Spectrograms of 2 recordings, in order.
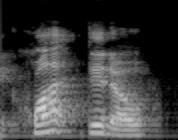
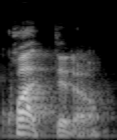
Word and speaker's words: cuatro: four in Spanish you don't try to smuggle the art don't say what what what to the role you know you're trying to smuggle that are sound from English into the Spanish town no just say quat ditto okay beating a dead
